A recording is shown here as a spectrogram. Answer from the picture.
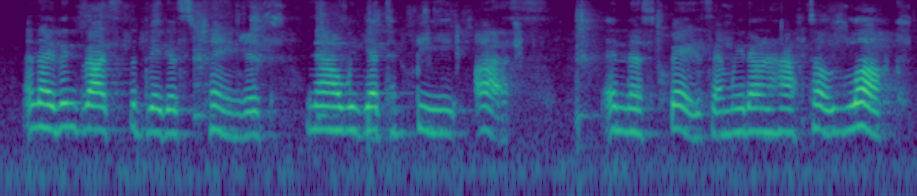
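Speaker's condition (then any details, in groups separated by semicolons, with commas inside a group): Cerebral palsy; talks differently than others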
